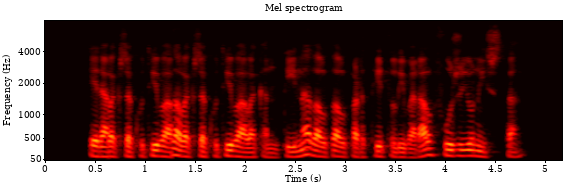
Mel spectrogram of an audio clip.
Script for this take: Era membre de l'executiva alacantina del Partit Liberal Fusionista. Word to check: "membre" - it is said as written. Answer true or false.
false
